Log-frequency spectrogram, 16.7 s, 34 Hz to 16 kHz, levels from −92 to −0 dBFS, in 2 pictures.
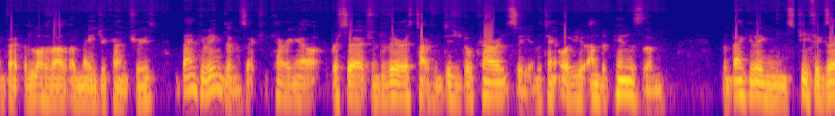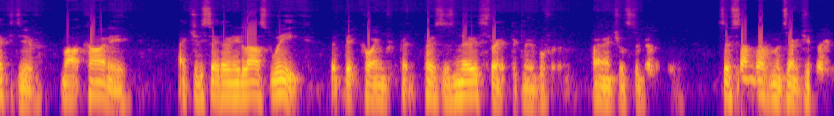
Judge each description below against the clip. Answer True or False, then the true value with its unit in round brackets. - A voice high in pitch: False (100 Hz)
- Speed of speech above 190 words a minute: True (200 wpm)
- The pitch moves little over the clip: False (4.1 semitones)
